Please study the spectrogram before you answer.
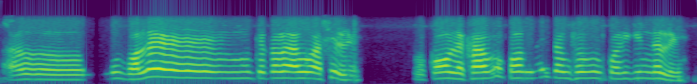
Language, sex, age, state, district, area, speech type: Odia, male, 30-45, Odisha, Jagatsinghpur, urban, conversation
